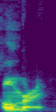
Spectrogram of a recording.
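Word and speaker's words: hombre: There's an H in there. – It's an H. – It's pronounced ombre. – Yeah. The H is silent.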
